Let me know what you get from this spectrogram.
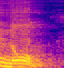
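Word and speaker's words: gnome: देखिए ये जी है और ये नो, इसका कोई मतलब नहीं है, ये बिना मतलब का है लेकिन है, मतलब ये है। और ये नोम, लेकिन इसका प्रोनाउंसिएशन क्या था? नोम था।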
